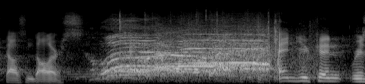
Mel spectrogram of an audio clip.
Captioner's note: audience cheering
